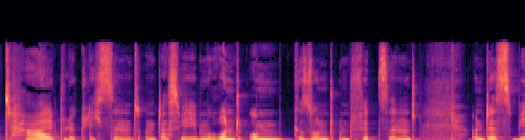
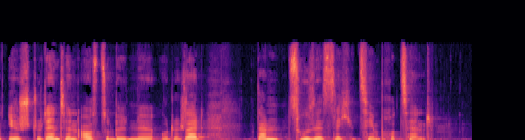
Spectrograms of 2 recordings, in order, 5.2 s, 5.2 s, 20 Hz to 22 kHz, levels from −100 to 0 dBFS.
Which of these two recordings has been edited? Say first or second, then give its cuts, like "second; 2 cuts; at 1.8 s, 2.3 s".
second; 2 cuts; at 1.8 s, 2.8 s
